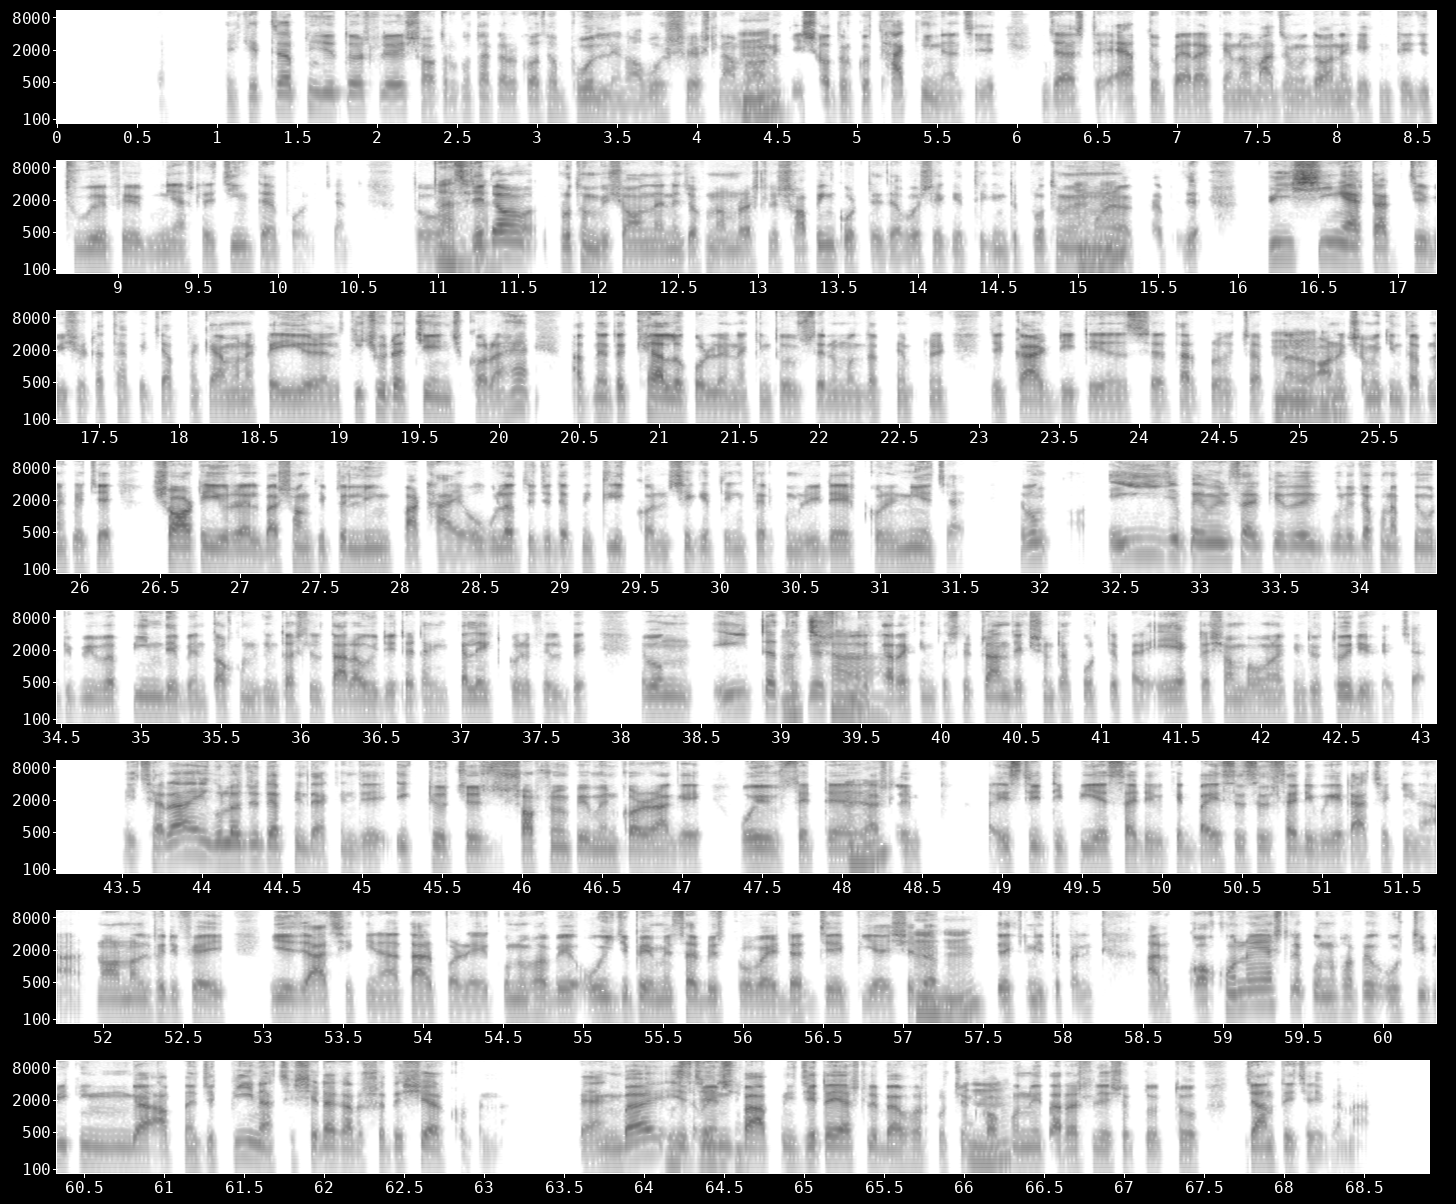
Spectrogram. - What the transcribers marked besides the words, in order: other background noise; in English: "রিডাইরেক্ট"; in English: "ট্রান্সেকশন"; tapping; in English: "প্রোভাইডার"
- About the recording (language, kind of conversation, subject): Bengali, podcast, আপনি অনলাইনে লেনদেন কীভাবে নিরাপদ রাখেন?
